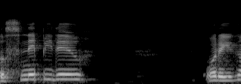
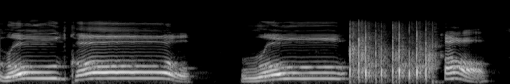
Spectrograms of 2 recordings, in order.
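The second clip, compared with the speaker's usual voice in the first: drawn-out, raised roll-call cry; announcer call; 5 semitones higher, much slower than usual. Real, not acted. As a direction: call it out long to the room.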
